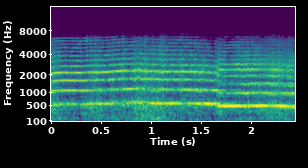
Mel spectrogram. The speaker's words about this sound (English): Okay, let's hear from elephant E.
